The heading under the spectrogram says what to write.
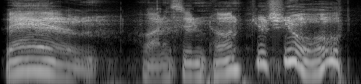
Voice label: humanoid portrait male; Stellaris; humanoids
